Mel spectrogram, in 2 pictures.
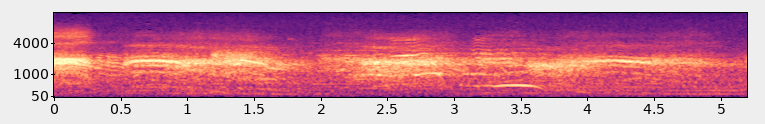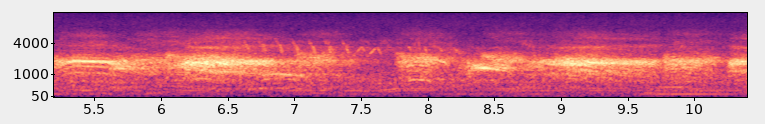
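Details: Crowded crow colony recorded in May 2020 while mallard ducks wash: a dense, continuous din of overlapping caws and harsh croaks, with calls rising and falling in waves and steady rustling and splashing underneath.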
